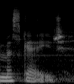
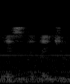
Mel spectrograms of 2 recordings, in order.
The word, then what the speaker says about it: Miscavige: It is David Miscavige.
